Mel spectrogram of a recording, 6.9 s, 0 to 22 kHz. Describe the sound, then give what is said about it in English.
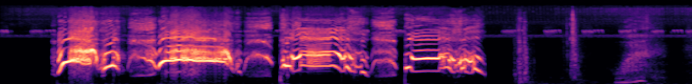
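Several long, high-pitched screams of horror ring out in quick succession from a hallway at around 5:30 in the morning, loud and strained, breaking into wavering cries before trailing off into quieter gasps and faint noises. “At around 5:30 in the morning, I was awakened by screams of horror coming from the hallway.”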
